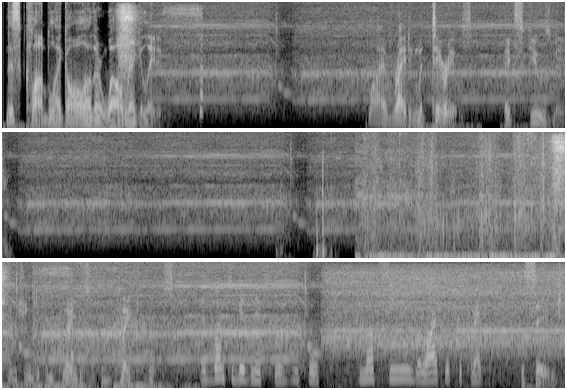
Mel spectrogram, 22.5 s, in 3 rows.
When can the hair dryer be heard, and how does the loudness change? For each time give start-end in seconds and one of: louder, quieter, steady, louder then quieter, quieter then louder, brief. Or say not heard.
1.8-22.4 louder.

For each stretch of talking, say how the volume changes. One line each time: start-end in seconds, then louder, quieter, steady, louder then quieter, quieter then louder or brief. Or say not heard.
0.0-2.1 brief
4.8-7.7 brief
14.9-22.4 steady.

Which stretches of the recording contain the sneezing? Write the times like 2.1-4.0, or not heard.
1.5-2.7, 14.8-16.0.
